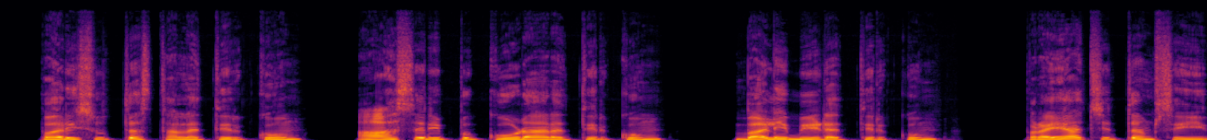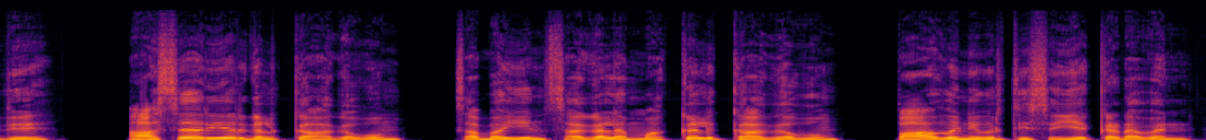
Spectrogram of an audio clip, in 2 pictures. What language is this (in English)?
Tamil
